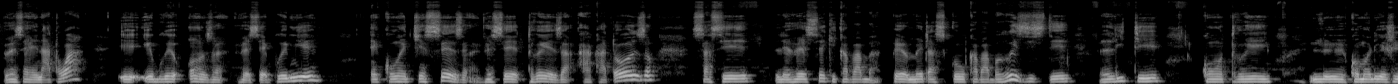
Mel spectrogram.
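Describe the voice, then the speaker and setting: A man with a Haitian accent preaching a sermon, halting and repeating words as he lists Bible verses. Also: medium pitch, darkish tone.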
